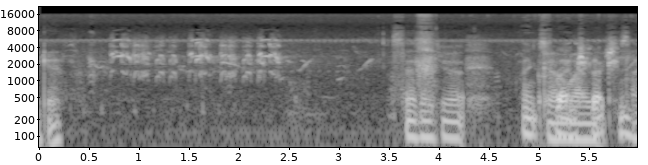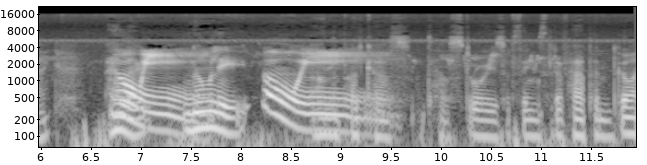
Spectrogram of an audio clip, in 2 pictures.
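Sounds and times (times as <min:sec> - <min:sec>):
flock of birds chirping near a fruit tree: 0:00.0 - 0:11.9
speech: 0:03.6 - 0:11.9.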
